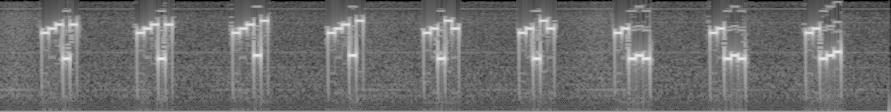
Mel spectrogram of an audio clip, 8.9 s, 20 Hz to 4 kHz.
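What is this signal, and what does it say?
Five-tone selective call (ZVEI), heard as quick runs of five tones, tones of about 70 ms. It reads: 89010 89010 89022 89022 89119 89119 89121 89121 89123
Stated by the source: ZVEI five-tone selective call received by SDR.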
